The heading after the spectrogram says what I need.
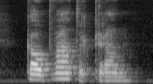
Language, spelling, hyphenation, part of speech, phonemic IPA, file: Dutch, koudwaterkraan, koud‧wa‧ter‧kraan, noun, /kɑu̯tˈʋaː.tərˌkraːn/, Nl-koudwaterkraan.ogg
- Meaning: cold-water tap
